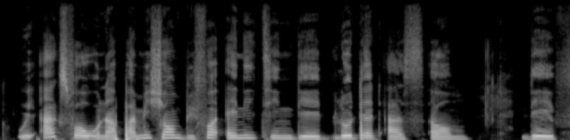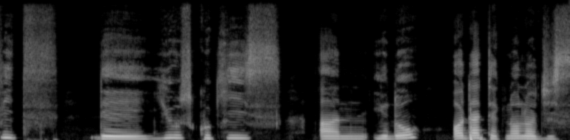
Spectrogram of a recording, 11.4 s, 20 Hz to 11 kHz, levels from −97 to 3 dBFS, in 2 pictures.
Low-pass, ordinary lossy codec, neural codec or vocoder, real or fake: none; none; none; real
